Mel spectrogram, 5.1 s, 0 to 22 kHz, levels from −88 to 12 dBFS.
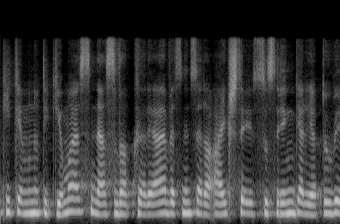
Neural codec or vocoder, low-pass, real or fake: codec, 16 kHz in and 24 kHz out, 0.9 kbps, LongCat-Audio-Codec, four codebook decoder; 10.8 kHz; fake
